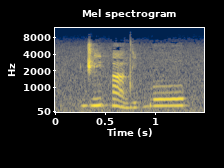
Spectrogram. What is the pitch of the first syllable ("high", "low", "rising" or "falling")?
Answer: high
